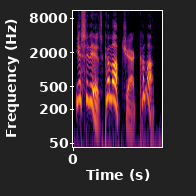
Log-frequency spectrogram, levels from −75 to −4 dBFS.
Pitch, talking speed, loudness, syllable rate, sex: 220 Hz, 270 wpm, -20 LUFS, 5.1 syllables/s, male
